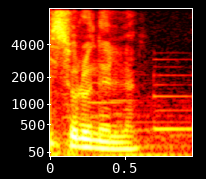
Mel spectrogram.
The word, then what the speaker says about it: solennelle: on fait la nuit solennelle. Solennel. Solennelle. C'est parce que ça s'écrit avec un E que ça dit solennel.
